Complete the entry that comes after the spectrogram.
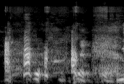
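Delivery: high burst of laughter; high embarrassed burst of laughter. Real, not acted. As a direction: laugh at her own confession. After racy story.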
